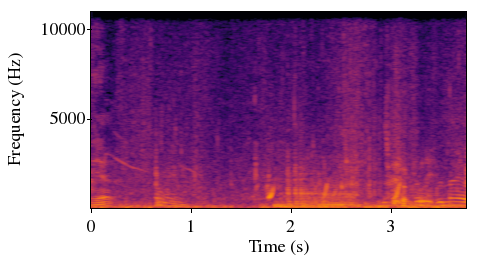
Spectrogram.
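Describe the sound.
A person rows a boat across the calm water of a loch, oars dipping and splashing in a steady rhythm, with soft wind and faint voices or birdsong in the background.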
